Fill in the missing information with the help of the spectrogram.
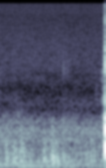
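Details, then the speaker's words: An adult's stomach rumbling audibly, borborygmi, said to be from hunger. "me you can hear my stomach rumbling I am hungry now"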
